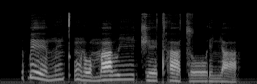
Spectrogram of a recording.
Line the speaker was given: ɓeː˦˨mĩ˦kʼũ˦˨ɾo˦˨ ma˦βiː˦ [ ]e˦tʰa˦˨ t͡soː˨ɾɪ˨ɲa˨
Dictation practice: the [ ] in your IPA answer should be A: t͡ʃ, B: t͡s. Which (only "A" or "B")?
A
